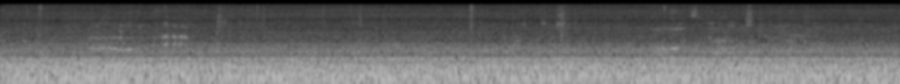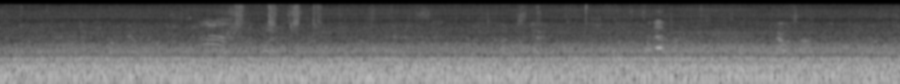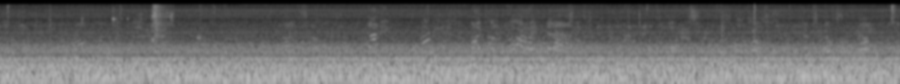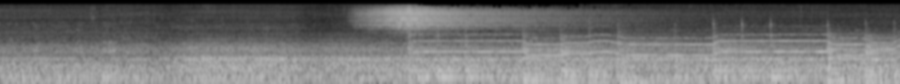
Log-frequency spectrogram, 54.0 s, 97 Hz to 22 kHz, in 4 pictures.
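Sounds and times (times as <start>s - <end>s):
airplane cabin engine roar: 0.0s - 54.0s.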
